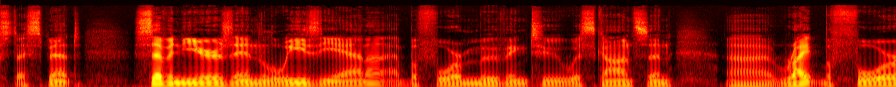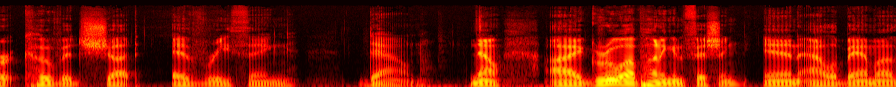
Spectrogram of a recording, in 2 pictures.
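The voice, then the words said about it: Deep South US accent. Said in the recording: “If you can't hear it in my accent, I ain't from around here. I actually grew up in the Deep South. I'm from Alabama, not far from the Gulf Coast.”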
